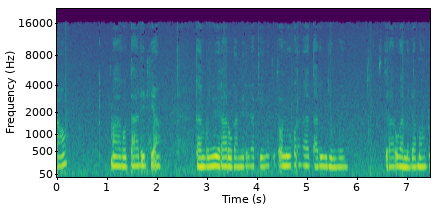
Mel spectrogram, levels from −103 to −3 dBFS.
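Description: No technical faults can be heard in this recording.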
